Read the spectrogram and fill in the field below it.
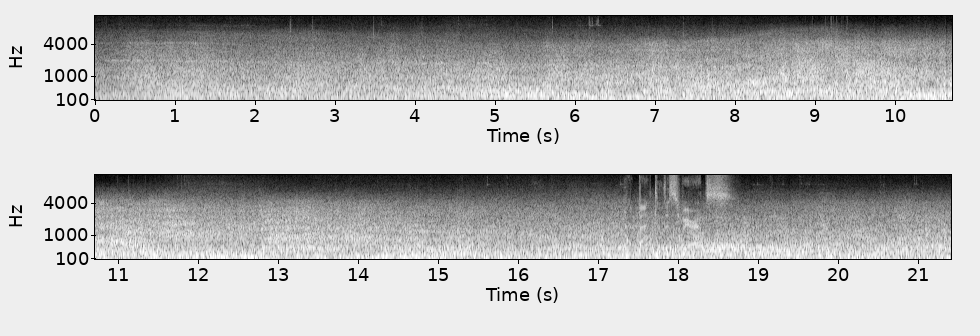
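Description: Airliner jet engines roar loudly and continuously at LAX in challenging weather, a broad sustained rumble that swells as an aircraft passes near, with no talk over it.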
